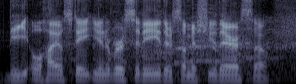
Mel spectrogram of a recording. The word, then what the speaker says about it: The Ohio State University: the ohio state university i'm told it must be pronounced the ohio state university there's some issue there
